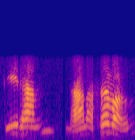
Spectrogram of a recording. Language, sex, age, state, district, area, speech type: Assamese, male, 45-60, Assam, Majuli, urban, conversation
